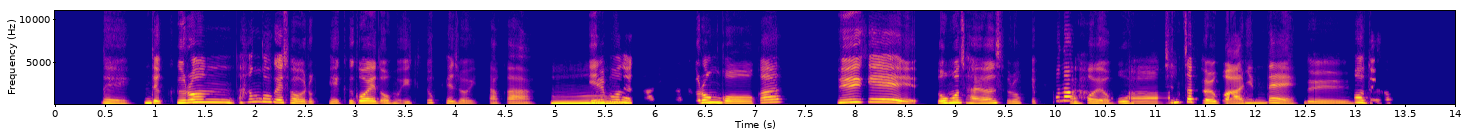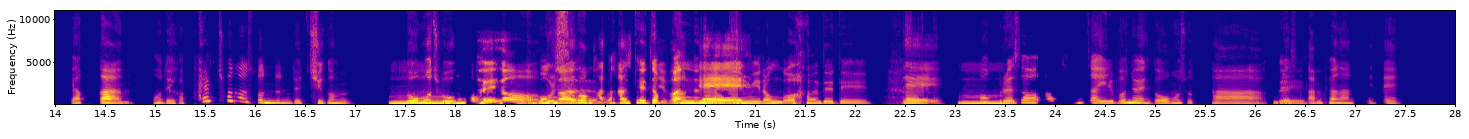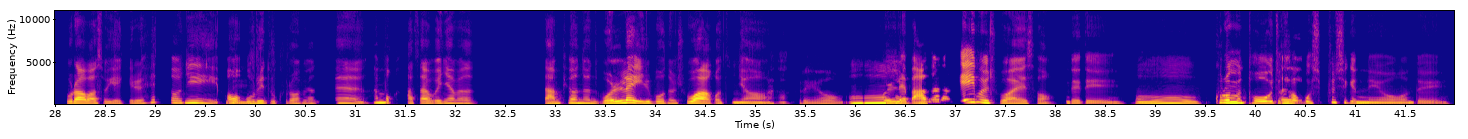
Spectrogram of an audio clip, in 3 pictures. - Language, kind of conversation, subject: Korean, advice, 여행 중 갑자기 스트레스나 불안이 올라올 때 어떻게 진정하면 좋을까요?
- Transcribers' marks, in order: tapping; other background noise; laughing while speaking: "거예요"; laugh; laughing while speaking: "예"; laugh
